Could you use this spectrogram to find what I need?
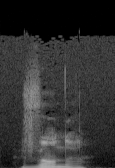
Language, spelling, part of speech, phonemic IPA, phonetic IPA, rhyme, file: French, vendre, verb, /vɑ̃dʁ/, [vɔ̃n], -ɑ̃dʁ, Fr-vendre.ogg
- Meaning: 1. to sell 2. to sell out (betray)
